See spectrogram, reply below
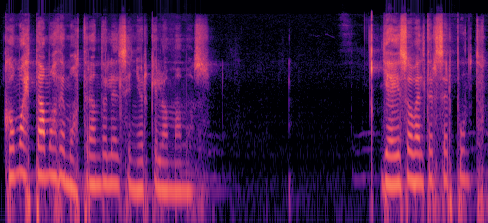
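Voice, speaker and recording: A woman's voice: fairly high pitch, normal speed. A woman preaching a youth sermon in church, reading scripture aloud and explaining it earnestly. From Chile.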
